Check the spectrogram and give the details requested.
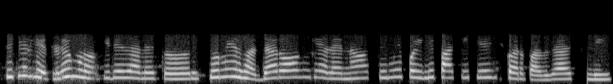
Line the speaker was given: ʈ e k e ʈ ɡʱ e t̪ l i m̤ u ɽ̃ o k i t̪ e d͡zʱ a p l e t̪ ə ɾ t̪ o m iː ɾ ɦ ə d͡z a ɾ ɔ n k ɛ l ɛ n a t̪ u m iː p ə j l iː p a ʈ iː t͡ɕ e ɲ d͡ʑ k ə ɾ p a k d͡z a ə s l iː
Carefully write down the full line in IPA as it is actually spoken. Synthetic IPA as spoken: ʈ i k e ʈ ɡʱ e t̪ l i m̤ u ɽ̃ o k i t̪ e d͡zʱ a l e t̪ ə ɾ t̪ u m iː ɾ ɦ ə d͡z a ɾ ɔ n k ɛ l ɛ n a t̪ u m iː p ə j l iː p a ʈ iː t͡ɕ e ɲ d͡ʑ k ə ɾ p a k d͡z a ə s l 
